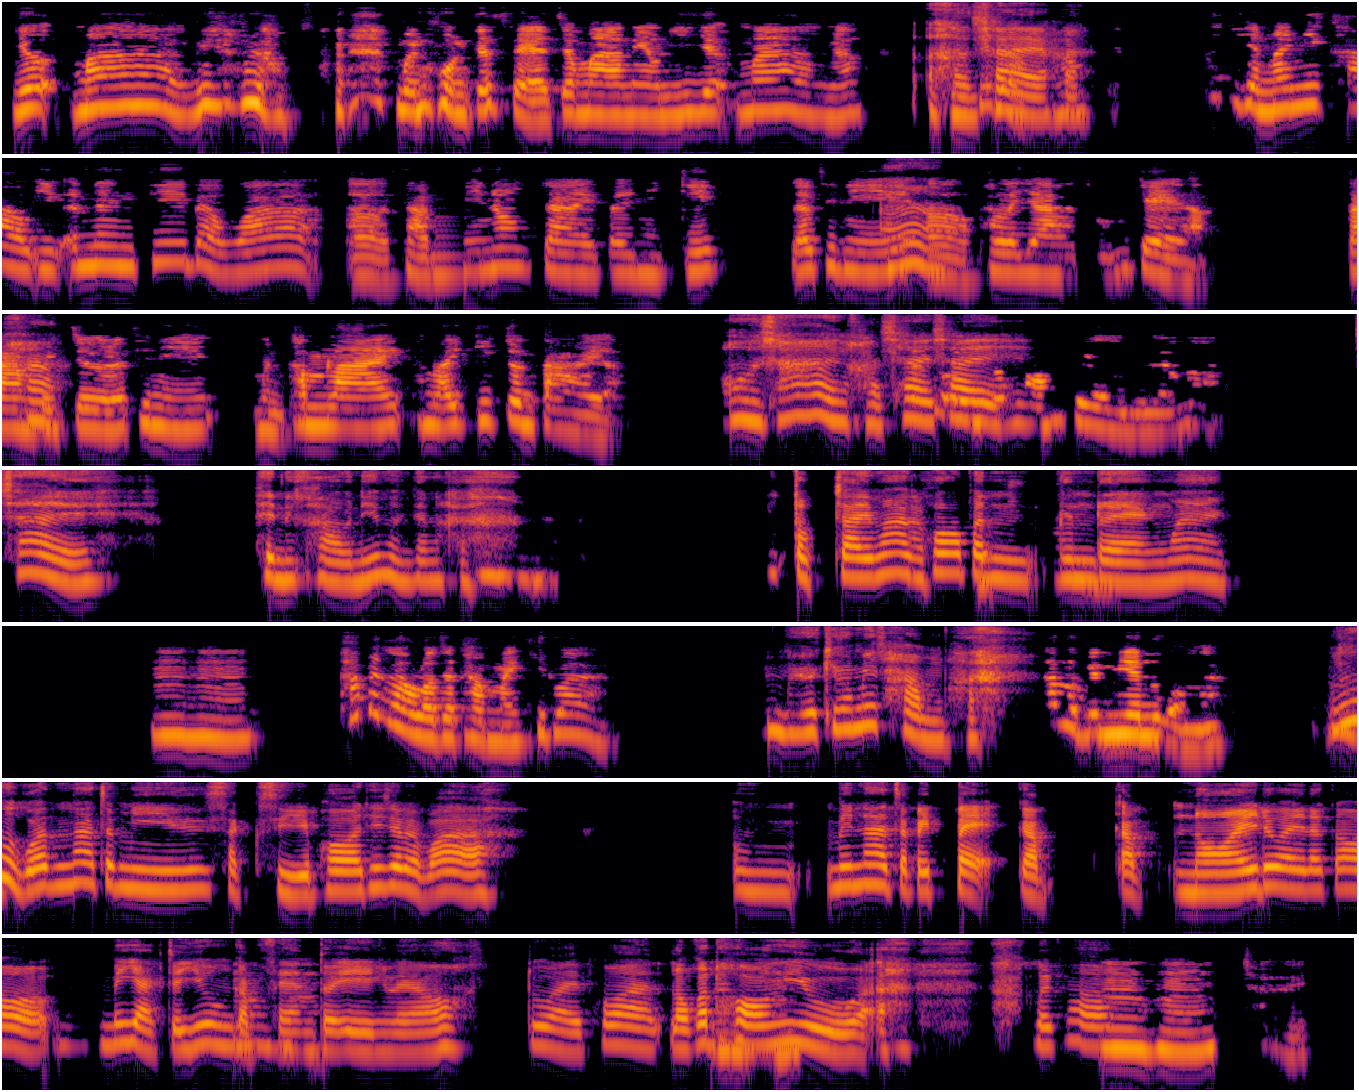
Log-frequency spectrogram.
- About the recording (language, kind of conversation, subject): Thai, unstructured, คุณคิดว่าคนที่นอกใจควรได้รับโอกาสแก้ไขความสัมพันธ์ไหม?
- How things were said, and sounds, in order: laughing while speaking: "นี่แบบ"; chuckle; tapping; other background noise; chuckle; chuckle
